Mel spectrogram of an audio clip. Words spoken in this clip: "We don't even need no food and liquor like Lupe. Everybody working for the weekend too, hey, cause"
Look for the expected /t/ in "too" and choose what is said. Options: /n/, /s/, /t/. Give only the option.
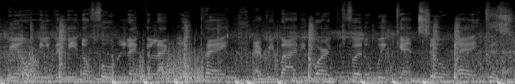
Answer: /s/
